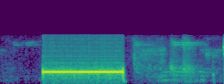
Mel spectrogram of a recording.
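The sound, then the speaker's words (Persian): A single loud, steady telephone tone sounds for about a second as a call cuts out because of a faulty phone, then gives way to faint, indistinct voices. “عذرخواهی میکنم من نمیتونم، گوشی من ایراد داره، عذرخواهی میکنم قطع شد.”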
